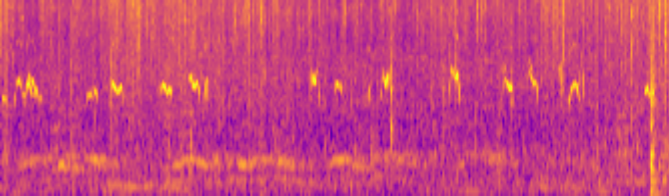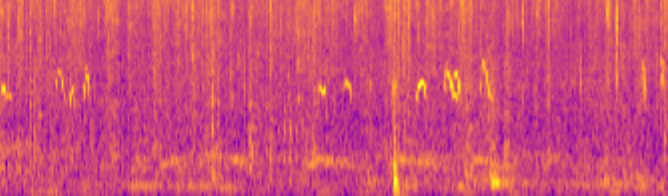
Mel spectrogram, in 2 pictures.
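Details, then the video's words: Duckling on a pond repeating high, piping peeps in loose groups every second or so, over a steady background hiss with occasional tapping noises. "Duck Sound duckling in the pond -duck quack"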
